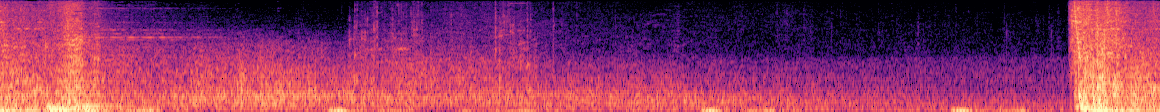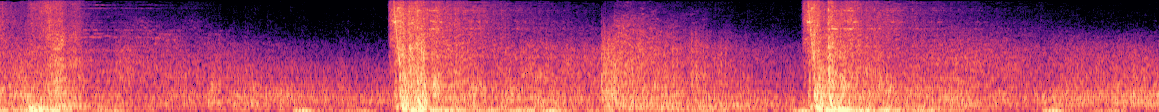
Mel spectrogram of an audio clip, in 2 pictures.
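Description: Loud rifle shots boom and echo, one every few seconds.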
